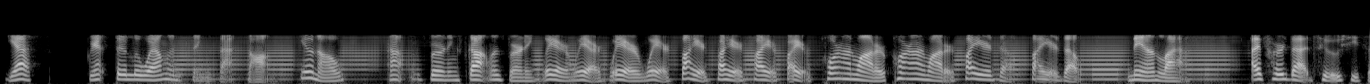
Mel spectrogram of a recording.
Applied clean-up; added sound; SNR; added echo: neural separator model SepFormer WHAM!.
